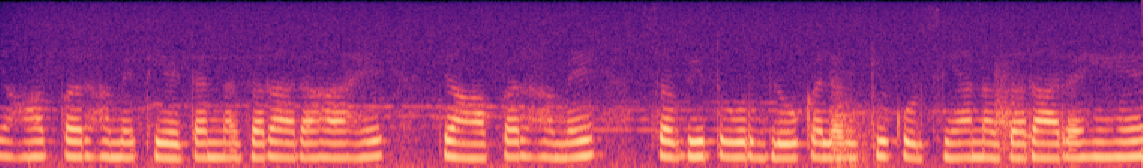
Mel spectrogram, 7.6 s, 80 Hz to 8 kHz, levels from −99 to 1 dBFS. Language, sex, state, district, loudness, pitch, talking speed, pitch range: Hindi, female, Chhattisgarh, Korba, -15 LUFS, 215 Hz, 165 wpm, 210-225 Hz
